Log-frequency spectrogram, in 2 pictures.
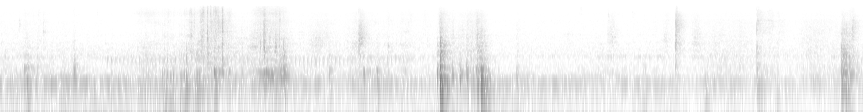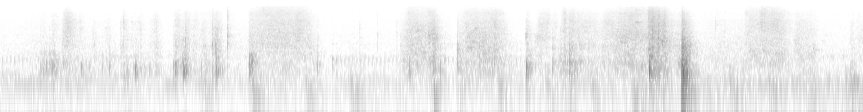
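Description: Cardboard and plastic DVD packaging being handled: short rustles and slides with knocks as cases and a book are set down on a wooden tabletop. The loudest knocks come about four seconds in and again near the end.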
